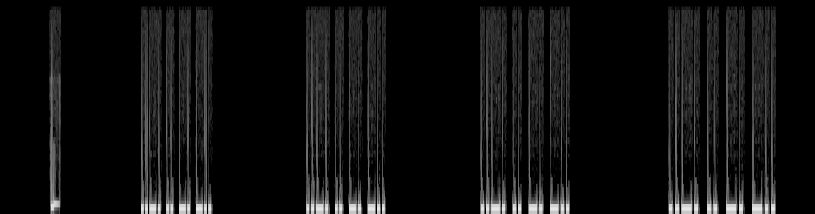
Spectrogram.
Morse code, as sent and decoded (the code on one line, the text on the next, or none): ..-. .. -. -.. / ..-. .. -. -.. / ..-. .. -. -.. / ..-. .. -. -..
FIND FIND FIND FIND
